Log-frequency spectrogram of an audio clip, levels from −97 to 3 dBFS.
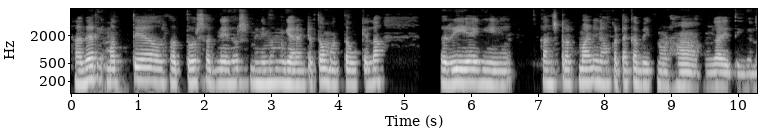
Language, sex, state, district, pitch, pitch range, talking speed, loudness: Kannada, female, Karnataka, Belgaum, 180 Hz, 170-185 Hz, 120 wpm, -18 LUFS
